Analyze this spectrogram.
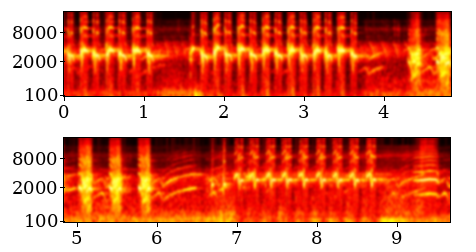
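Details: Black-winged myna lure song made of rapid chirp bursts, then slower loud whistled and squeaky notes, then more rapid chirping.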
